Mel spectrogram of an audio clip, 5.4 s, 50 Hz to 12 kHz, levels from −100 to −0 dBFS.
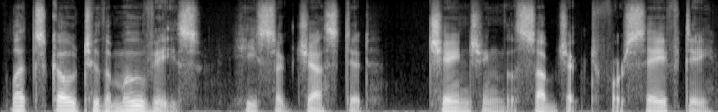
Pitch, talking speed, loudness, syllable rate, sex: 90 Hz, 135 wpm, -18 LUFS, 4.1 syllables/s, male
